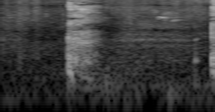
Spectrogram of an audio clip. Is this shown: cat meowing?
no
